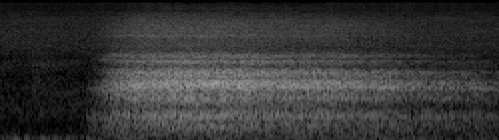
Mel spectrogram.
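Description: A deep breath drawn in and let out during a calm yoga class, a single soft, airy rush that swells after a brief pause and slowly fades, close and quiet with no talking.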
